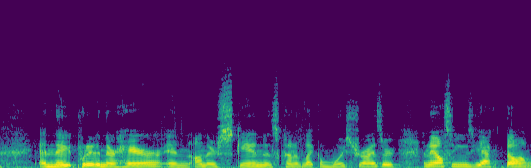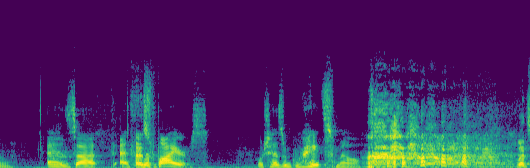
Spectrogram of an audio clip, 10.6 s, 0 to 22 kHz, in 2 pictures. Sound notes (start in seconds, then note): 9.0 Conan laughs; 9.0 chuckles; 9.0 audience laughs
